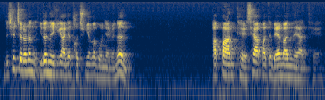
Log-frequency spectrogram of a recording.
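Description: A middle-aged male pastor preaches a sermon. His voice sits a little high for a man, and he keeps throwing questions to the congregation and acting out little quotes. The room around him rings with echo. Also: fairly quick. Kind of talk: sermon teaching.

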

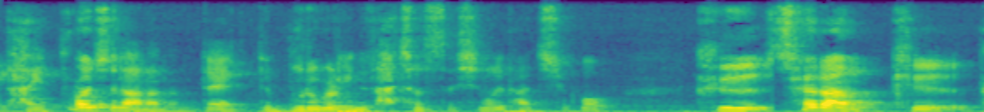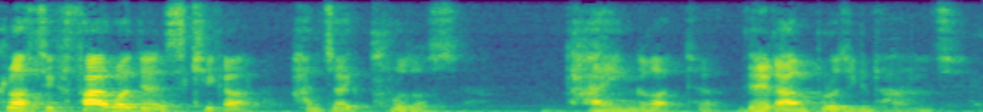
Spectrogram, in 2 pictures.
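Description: Pastor man with a raised, higher voice. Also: a bit bright. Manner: conversational preaching, rhetorical questions to the congregation. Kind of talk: sermon. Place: church hall with a projector.

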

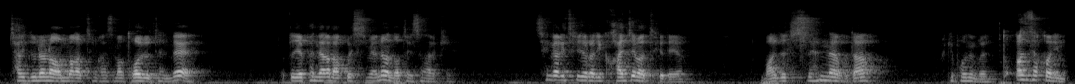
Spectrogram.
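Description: Korean-speaking pastor preaching in an echoey hall. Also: male voice, fairly high pitch. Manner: lively preaching with acted-out quotes and questions to the congregation. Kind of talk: sermon teaching.

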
